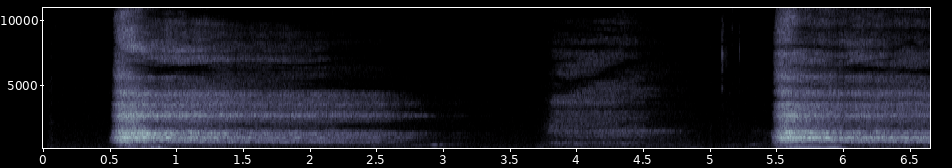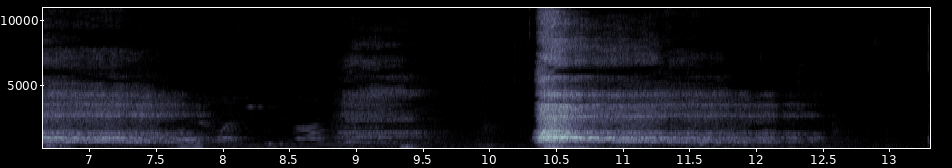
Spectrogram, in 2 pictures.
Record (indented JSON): {
  "exhalation_length": "13.3 s",
  "exhalation_amplitude": 18755,
  "exhalation_signal_mean_std_ratio": 0.41,
  "survey_phase": "beta (2021-08-13 to 2022-03-07)",
  "age": "18-44",
  "gender": "Male",
  "wearing_mask": "No",
  "symptom_runny_or_blocked_nose": true,
  "smoker_status": "Ex-smoker",
  "respiratory_condition_asthma": false,
  "respiratory_condition_other": false,
  "recruitment_source": "REACT",
  "submission_delay": "1 day",
  "covid_test_result": "Negative",
  "covid_test_method": "RT-qPCR",
  "covid_ct_value": 38.8,
  "covid_ct_gene": "N gene",
  "influenza_a_test_result": "Negative",
  "influenza_b_test_result": "Negative"
}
